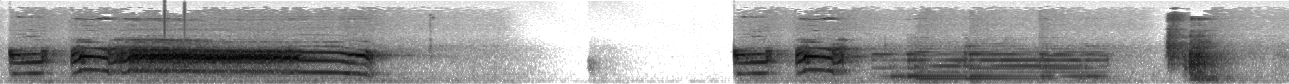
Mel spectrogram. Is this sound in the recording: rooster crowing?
yes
